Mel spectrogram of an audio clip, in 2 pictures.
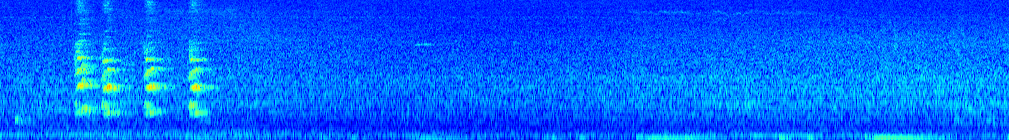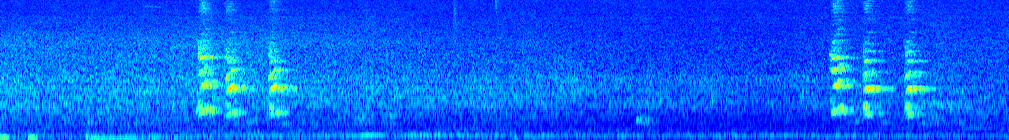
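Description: A small dog barks sharply in short bursts of three.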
